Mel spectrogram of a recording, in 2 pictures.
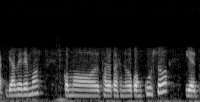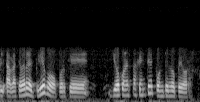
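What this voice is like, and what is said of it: Regional Navarrese Spanish accent. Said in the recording (Spanish): “cuando hablas de Navarra te sale el acento, te sale el ico”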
